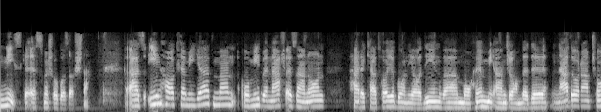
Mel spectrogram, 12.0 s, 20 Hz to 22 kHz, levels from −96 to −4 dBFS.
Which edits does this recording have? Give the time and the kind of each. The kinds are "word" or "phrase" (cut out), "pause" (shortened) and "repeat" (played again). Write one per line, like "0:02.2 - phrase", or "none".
0:05.2 - word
